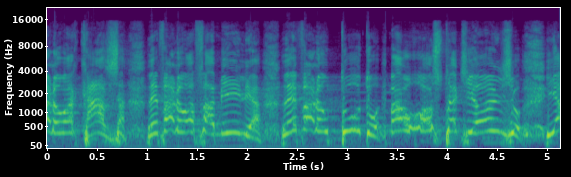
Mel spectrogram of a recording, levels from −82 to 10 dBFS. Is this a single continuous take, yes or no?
no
